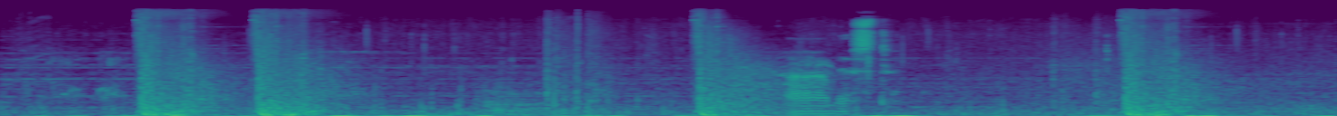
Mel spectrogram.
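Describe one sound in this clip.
A rifle fires loud single shots with a booming echo.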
